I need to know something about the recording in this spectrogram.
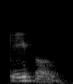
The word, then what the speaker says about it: Gebo: Pronunciation is Gebo.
